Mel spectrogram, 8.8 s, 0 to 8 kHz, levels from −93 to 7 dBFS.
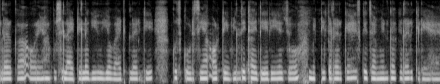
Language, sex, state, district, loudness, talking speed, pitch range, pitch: Hindi, female, Bihar, West Champaran, -17 LUFS, 220 wpm, 205-215 Hz, 210 Hz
